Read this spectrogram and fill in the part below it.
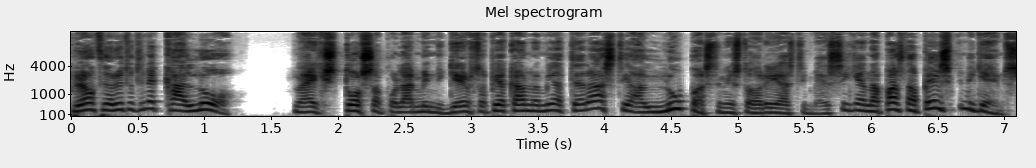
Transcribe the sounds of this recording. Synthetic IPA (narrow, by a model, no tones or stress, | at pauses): ple̞o̞nθe̞o̞ɾit̪eot̪inekɐlo̞ | nɐe̞çi̥st̪o̞sɐpo̞lɐminiɟe̞jmst̪ɐopiɐkɐnunemɲiɐt̪e̞ɾɐst̪iɐlupɐst̪inist̪o̞ɾiɐst̪ime̞siʝɐnɐpɐznɐpe̞zizminiɟejms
